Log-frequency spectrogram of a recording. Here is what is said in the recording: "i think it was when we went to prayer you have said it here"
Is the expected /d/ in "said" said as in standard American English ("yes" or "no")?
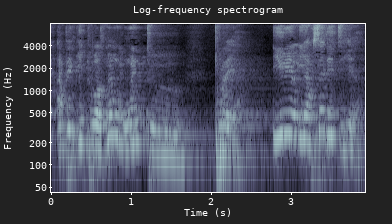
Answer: yes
